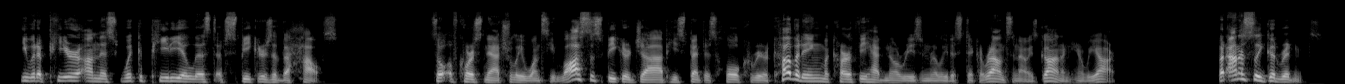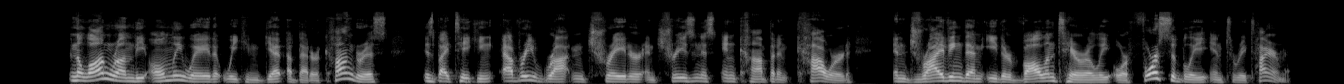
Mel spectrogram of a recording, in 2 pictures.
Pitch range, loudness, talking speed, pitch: 110-155 Hz, -26 LUFS, 180 wpm, 130 Hz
